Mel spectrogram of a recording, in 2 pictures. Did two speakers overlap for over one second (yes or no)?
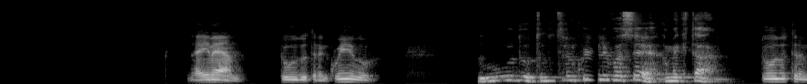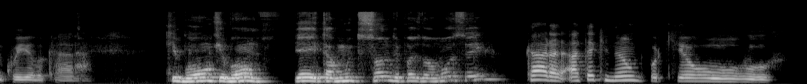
no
